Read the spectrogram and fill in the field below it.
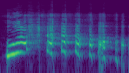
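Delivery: high, ringing laugh; the father's delighted laugh; hearty laugh. Acted. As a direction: let the laugh burst out. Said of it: "laughed Father Ox".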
